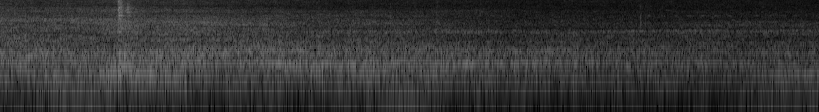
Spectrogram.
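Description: Faint hiss with a faint low hum, fading out slowly: the quiet tail left after the closing music stops.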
